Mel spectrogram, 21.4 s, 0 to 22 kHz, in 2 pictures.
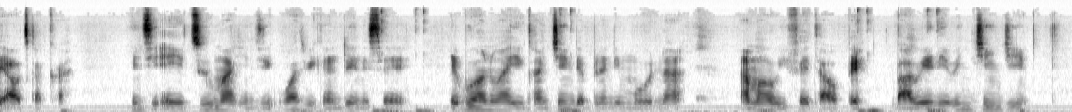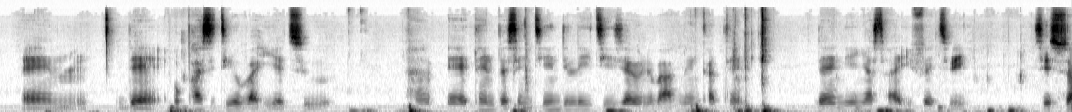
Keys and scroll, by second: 15.8 BackSpace, 18.1 Return.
